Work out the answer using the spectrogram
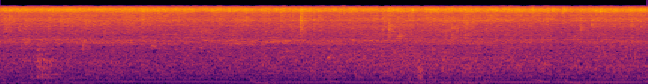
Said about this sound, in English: I can't believe I'm recording this in a freaking shower.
